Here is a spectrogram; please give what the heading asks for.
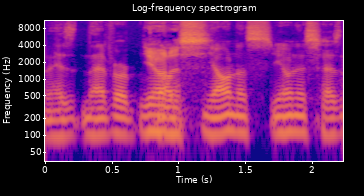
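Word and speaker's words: Joonas: Yeah, Eunice, or how do you say his name, has never... Jonas.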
